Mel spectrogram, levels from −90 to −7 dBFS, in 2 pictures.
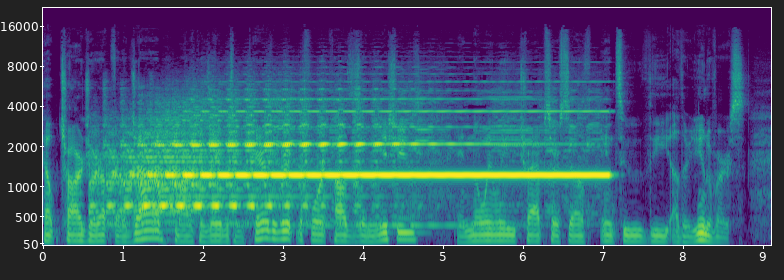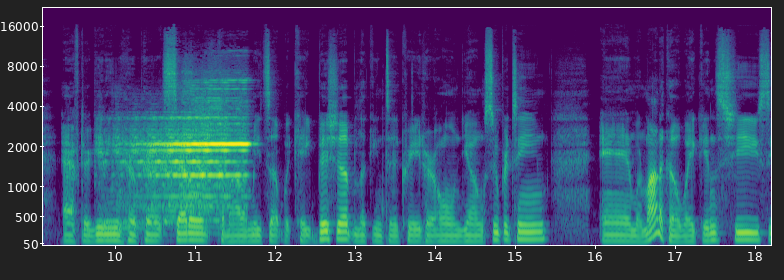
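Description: Feedback howl appears in this speech clip at 0.57–7.34 s and 9.73–11.92 s. A loudspeaker-to-microphone loop gains level on each pass, repeating roughly every fifth of a second and building tones near 1.5 kHz and then 2 kHz that reach about 16–17 dB above the speech.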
